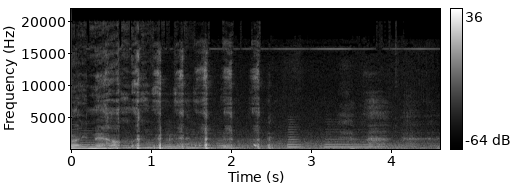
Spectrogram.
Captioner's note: laughs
